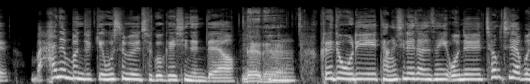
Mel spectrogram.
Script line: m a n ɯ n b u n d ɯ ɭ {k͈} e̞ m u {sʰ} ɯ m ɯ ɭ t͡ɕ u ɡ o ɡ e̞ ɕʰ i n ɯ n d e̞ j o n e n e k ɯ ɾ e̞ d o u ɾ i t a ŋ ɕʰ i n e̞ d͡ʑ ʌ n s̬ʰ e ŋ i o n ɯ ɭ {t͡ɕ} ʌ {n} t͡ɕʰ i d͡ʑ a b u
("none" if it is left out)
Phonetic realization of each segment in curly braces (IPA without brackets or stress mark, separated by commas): k͈, sʰ, t͡ɕʰ, ŋ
